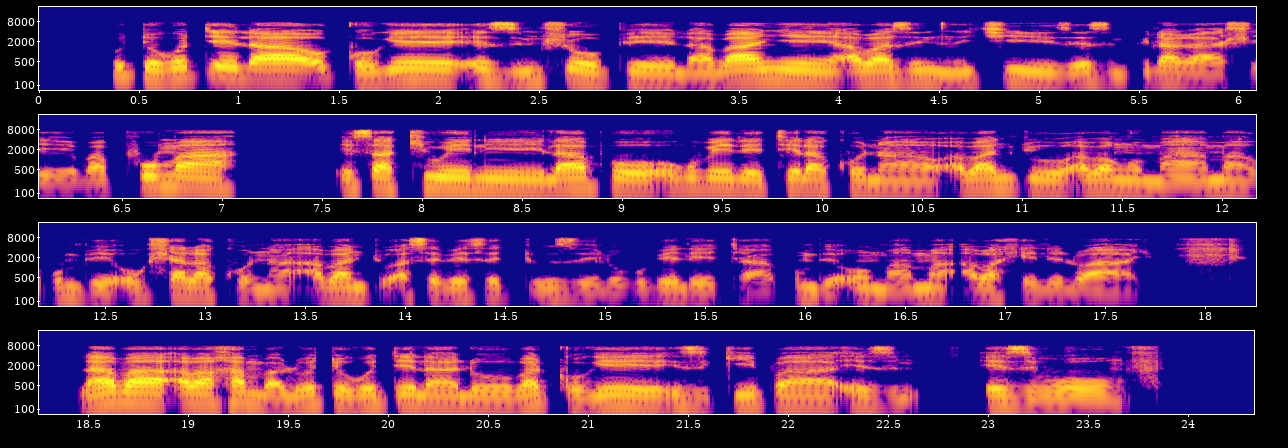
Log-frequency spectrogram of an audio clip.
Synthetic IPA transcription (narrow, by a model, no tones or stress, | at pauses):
ud̥ʱɔɣɔtʼɛlaɔɡ͡ǃʱɔɣɛezim̩ɬɔpʰɛlaβaɲɛaβaziŋ͡ǀʱit͡ʃʼizezimpʼilaɣaɬɛβapʰuma | ɛsakʰiwenilapʰɔo̰ɣuβɛlɛtʰɛlakʰɔnaa̰βantʼua̰βaŋɔmaːmaɣumbʱɛʔoɣuɬalakʰɔnaa̰βantʼuasɛβɛsed̥ʱuzɛloɣuβɛlɛtʰaɣumbʱɛ̰ʔɔmamaʔaβaxɛlɛlwaːjɔ | laβaa̰βahambʱalɔd̥ʱɔɣɔtʼɛlalɔβaɡ͡ǃʱɔɣɛizikʼipʼa | eziβɔːɱvu̥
